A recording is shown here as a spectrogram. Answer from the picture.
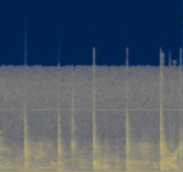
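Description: Indistinct voices talking, with a few short sharp clicks scattered through.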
